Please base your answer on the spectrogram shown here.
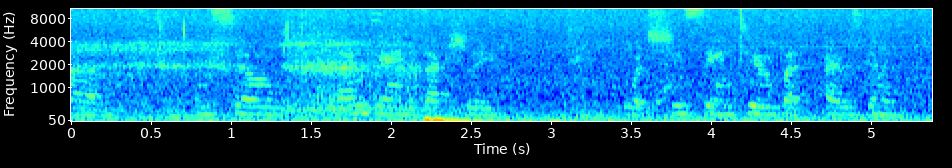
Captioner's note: voice muffled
